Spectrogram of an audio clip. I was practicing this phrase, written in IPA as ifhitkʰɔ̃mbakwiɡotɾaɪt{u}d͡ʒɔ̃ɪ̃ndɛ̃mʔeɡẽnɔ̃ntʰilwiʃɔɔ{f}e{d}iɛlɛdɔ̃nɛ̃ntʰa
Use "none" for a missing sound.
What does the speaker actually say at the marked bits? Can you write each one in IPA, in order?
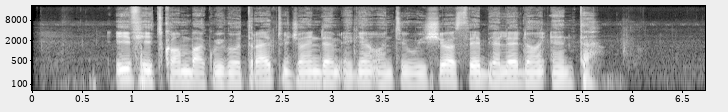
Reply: u, s, b

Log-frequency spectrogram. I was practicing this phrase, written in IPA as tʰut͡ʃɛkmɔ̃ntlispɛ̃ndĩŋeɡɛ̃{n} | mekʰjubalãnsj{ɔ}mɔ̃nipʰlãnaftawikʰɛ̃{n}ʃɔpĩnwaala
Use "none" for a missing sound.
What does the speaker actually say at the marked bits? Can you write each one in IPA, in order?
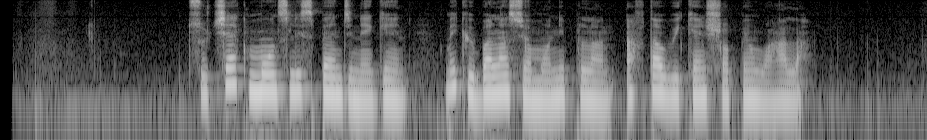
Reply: n, ɔ, n

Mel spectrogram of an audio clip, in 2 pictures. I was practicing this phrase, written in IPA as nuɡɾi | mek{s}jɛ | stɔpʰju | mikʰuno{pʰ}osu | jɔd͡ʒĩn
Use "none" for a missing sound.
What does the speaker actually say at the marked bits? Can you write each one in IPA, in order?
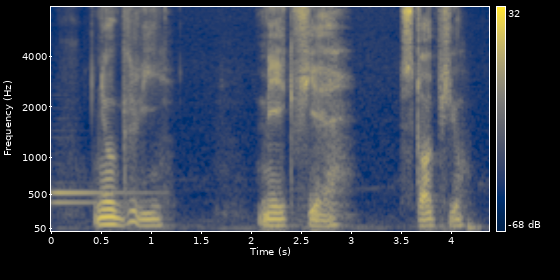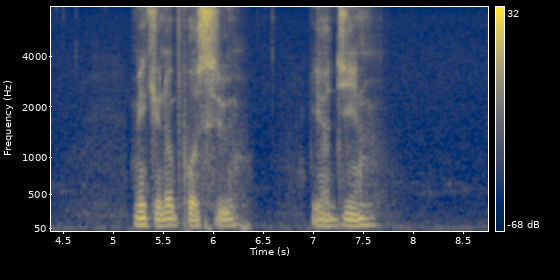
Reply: f, pʰ

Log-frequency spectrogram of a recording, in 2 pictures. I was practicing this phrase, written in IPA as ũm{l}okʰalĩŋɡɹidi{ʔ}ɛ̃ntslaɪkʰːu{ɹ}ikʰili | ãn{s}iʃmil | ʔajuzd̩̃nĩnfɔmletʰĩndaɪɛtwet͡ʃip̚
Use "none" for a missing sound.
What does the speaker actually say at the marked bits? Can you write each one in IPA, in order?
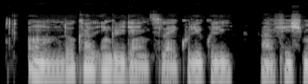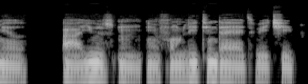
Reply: l, none, l, f

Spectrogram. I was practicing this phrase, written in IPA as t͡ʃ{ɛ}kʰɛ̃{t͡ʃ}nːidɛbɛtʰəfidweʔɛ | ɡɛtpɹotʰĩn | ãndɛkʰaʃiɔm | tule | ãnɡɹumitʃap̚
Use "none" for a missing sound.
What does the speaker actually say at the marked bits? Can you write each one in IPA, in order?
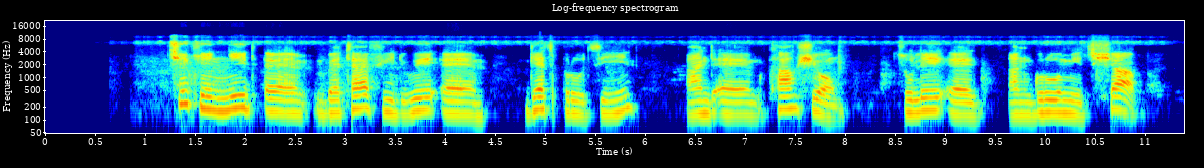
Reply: i, none

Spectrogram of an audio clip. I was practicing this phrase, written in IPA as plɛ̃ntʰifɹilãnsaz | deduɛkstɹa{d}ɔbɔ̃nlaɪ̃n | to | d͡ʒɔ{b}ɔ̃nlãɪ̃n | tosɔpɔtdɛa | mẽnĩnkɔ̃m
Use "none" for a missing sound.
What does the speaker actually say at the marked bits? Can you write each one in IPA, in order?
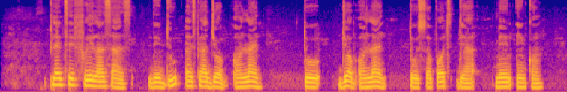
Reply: d͡ʒ, b

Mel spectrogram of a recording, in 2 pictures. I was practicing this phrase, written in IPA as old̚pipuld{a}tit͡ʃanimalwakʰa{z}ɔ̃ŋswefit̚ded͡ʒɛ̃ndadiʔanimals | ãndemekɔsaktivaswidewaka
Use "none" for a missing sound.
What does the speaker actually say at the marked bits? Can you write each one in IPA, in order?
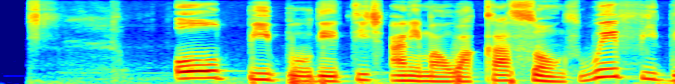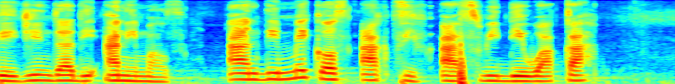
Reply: e, s

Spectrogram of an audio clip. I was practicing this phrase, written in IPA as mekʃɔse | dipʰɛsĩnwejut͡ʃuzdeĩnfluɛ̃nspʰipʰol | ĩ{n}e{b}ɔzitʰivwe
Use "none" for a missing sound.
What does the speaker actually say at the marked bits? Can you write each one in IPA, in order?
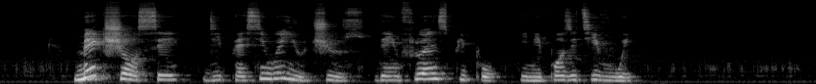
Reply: n, p

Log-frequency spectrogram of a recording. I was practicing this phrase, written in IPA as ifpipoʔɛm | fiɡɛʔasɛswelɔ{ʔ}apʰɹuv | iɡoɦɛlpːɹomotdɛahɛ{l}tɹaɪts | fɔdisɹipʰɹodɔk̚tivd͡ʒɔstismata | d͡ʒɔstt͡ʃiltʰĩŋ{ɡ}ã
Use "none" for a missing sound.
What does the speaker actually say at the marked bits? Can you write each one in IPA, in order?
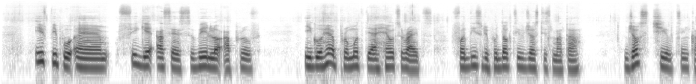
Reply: ʔ, l, k

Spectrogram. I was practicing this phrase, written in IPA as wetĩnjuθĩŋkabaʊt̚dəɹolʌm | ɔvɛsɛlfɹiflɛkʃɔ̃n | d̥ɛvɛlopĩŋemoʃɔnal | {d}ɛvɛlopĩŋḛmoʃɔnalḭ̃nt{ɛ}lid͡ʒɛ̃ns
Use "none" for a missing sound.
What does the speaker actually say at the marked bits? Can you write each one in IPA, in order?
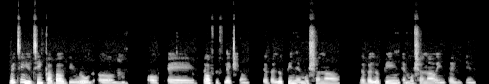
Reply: d, ɛ

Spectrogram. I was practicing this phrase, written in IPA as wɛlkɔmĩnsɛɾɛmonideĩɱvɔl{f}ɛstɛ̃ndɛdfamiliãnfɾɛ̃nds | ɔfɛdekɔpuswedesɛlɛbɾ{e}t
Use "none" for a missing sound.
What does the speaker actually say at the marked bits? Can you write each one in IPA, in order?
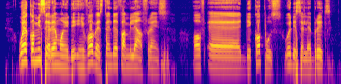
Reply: v, e

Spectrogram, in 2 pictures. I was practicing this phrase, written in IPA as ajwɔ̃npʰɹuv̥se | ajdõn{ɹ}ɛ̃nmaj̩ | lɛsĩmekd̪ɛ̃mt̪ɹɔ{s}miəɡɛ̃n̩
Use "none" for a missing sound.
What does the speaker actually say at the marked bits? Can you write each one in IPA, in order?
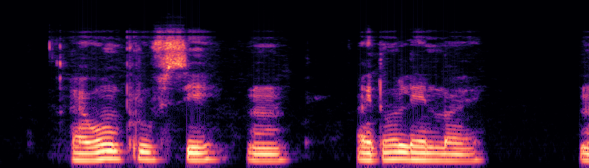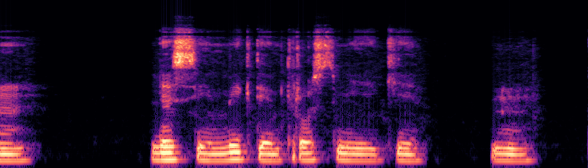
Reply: l, s

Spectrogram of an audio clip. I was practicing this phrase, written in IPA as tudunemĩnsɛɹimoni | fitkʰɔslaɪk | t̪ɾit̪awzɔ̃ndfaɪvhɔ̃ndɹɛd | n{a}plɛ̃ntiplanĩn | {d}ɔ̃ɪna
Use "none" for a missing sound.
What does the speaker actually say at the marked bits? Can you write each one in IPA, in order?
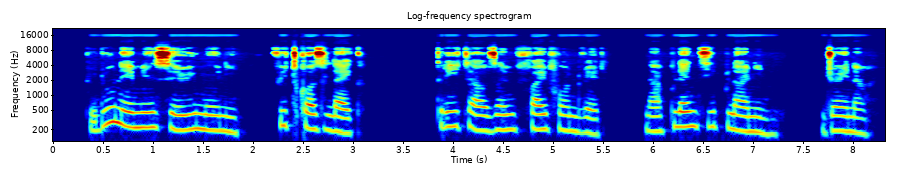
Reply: a, d͡ʒ

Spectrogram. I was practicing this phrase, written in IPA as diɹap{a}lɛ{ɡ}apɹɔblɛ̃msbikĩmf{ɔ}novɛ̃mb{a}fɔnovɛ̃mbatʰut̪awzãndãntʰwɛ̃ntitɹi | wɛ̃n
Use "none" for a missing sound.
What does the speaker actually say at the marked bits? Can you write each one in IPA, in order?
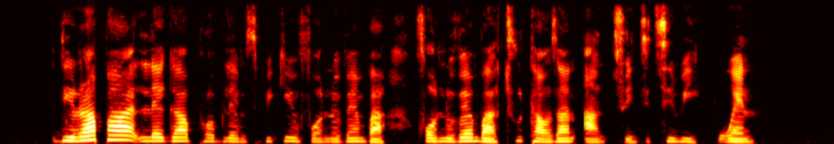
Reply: a, ɡ, ɔ, a

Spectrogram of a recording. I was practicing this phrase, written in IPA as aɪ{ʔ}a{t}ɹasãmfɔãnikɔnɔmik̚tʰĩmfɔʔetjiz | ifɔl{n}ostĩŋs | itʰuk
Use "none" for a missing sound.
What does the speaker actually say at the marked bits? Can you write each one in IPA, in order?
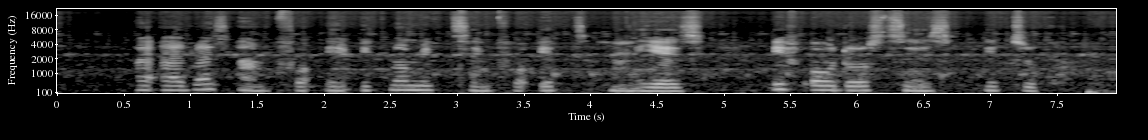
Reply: ʔ, d, d

